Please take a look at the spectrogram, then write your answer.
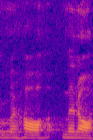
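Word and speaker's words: Menaul: And after a while, I taught at Manal High School in Albuquerque, New Mexico, another Presbyterian boarding school, and that's where I met Jane.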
